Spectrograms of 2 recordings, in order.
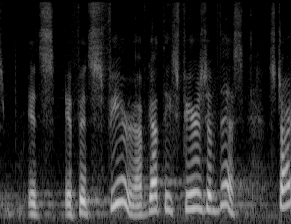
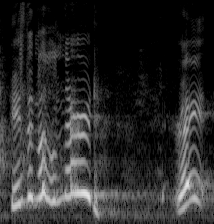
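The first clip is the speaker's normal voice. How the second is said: higher, laughing through the line about the little nerd; laughing mockery; 11 semitones higher, 3 dB louder, slower than usual. Real, not acted. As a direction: giggle as you tease the little nerd, a bit slow. Mocking the kid, laughing.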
